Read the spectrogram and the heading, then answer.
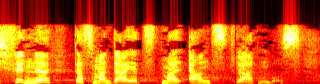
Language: German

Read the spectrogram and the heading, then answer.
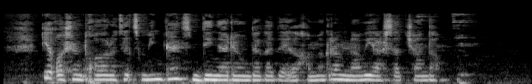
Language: Georgian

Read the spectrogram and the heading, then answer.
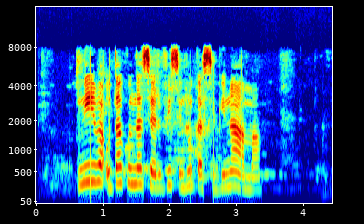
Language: Kinyarwanda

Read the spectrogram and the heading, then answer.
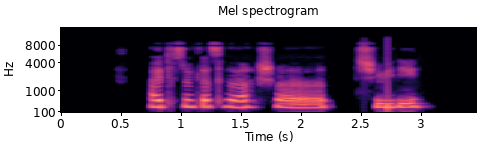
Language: Pashto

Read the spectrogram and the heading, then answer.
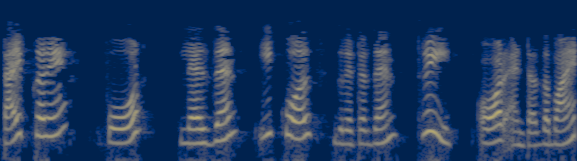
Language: Hindi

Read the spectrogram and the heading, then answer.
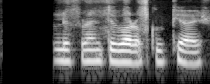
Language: Icelandic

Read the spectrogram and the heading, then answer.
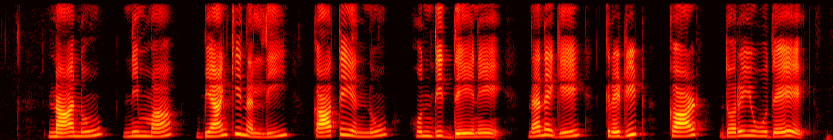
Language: Kannada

